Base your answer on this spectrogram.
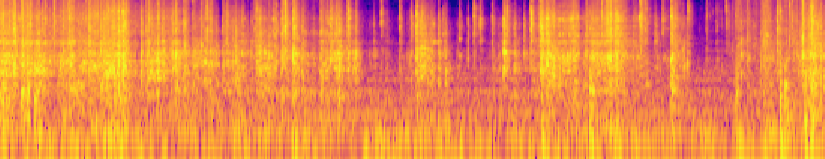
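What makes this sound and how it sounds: A thin, hollow, crumpled sheet of aluminium foil, hand-sized to larger, is held close to the microphone, then crinkled and scratched with the fingertips and nails and spread out. The result is a dense, bright crackle of sharp crinkles and scratches, concentrated in the high range with almost no low end, swelling and easing in bursts throughout.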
